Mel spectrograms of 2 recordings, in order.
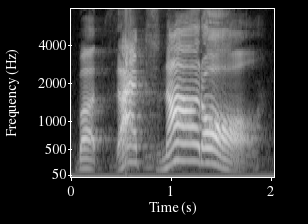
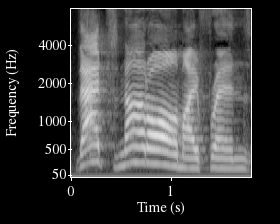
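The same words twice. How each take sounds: First: Slow, loud pitchman pitch; infomercial. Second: Infomercial. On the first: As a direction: sell it like a TV ad. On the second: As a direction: hype it like a TV salesman. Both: Pretend. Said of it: "I sound like an infomercial now".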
